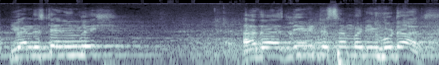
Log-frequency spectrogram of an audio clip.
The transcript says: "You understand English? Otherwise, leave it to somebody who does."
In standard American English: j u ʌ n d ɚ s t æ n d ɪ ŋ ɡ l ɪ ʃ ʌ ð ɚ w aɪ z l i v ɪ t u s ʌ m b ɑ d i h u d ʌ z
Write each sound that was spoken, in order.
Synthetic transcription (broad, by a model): j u ʌ n d ɚ s t æ n d ɪ ŋ ɡ l ɪ ʃ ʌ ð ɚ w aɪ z l i v ɪ t u s ʌ m b ɑ d i h u d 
